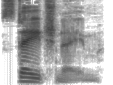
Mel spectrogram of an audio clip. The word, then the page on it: stage name: British English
